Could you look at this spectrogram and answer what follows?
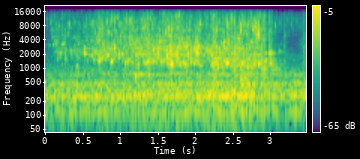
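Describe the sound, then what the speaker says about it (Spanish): Water is poured into a cooking pot for dried peas, a steady close splashing trickle that fades out near the end. "Aquí vamos a poner un poco de agua."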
